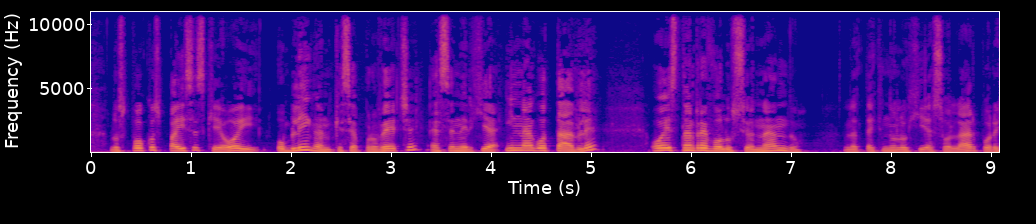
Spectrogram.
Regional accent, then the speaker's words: Brazil; Spanish is a second language; Tú eres mexicano, yo soy brasileño

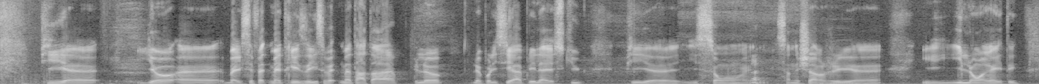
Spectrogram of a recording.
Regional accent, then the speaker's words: United States; French is a second language; Moi, par expérience, je suis un peu plus les États-Unis parce que je suis américain

